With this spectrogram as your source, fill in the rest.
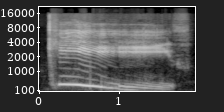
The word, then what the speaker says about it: Kyiv: We know that it is pronounced Kyiv, just in case you didn't know.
